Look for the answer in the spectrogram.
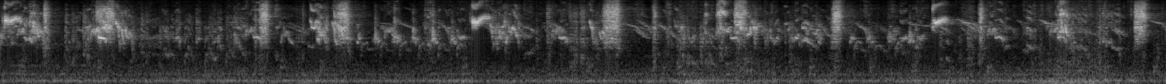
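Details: Budgerigars, a breeding pair kept in a family colony, chattering in bursts of bright, high chirps and buzzy warbles separated by short quieter gaps, with a few clear whistled peaks.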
